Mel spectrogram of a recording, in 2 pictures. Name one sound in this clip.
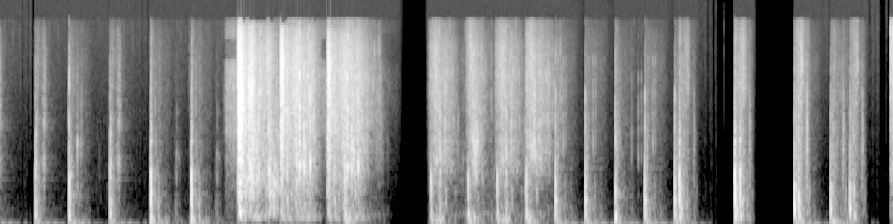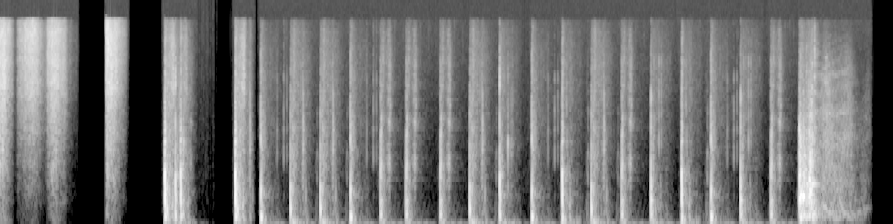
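Footsteps tap quickly and steadily on hard ground.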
